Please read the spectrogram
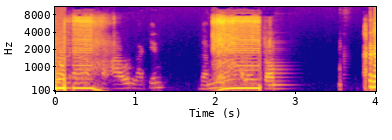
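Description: A man's voice speaking in two short phrases separated by silent pauses.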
